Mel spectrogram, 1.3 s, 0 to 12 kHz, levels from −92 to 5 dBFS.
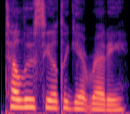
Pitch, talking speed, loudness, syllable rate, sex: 185 Hz, 230 wpm, -19 LUFS, 6.3 syllables/s, female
